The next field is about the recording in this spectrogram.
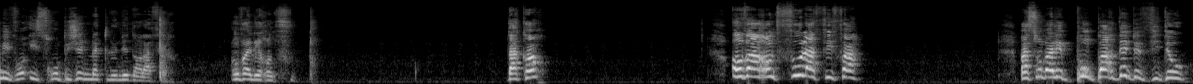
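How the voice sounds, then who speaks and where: High-pitched woman, indignant vlogger rant, emphatic and repetitive. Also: fairly bright tone. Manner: emphatic, indignant, repeats her points. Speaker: social media commentator. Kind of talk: impassioned vlog rant to viewers.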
